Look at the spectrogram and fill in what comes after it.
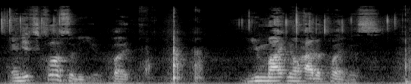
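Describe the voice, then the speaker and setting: A man speaks at a moderate pace. Audible room echo and noticeable background noise surround him. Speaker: game master of a tabletop role-playing podcast. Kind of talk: tabletop role-play narration.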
